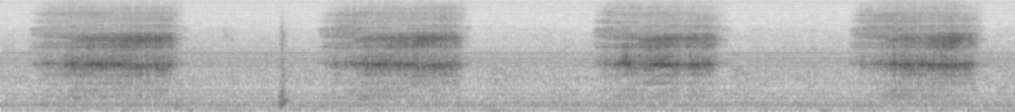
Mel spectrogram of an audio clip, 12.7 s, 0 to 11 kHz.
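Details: Snoring while asleep on a couch: four rough, rattling snores on breathing in, each about 2 seconds long, at about 18 breaths a minute, with quiet room noise between.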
